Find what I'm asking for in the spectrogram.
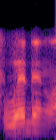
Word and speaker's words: Wibben: It's Wibben, like ribbon.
